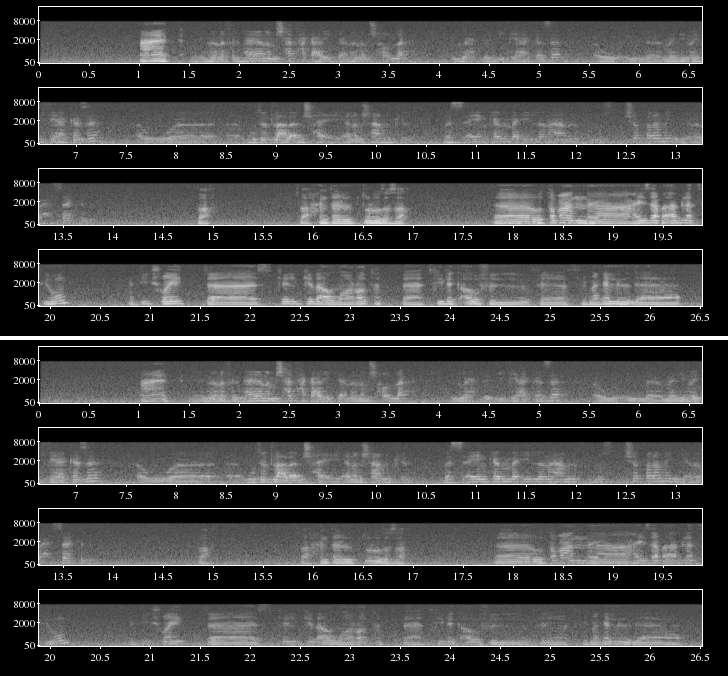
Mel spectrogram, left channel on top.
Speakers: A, on the left (about 65°); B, on the right (about 30°).
A: معاك
B: يعني ان انا في النهايه انا مش هضحك عليك يعني انا مش هقول لك الوحده دي فيها كذا او المدينه دي فيها كذا او آه، وتطلع لا مش حقيقي انا مش هعمل كده بس ايا كان بقى ايه اللي انا هعمله في النص دي شطاره مني انا بحسها كده
A: صح صح انت اللي بتقوله ده صح آه وطبعا آه عايز ابقى اقابلك في يوم هديك شوية آه سكيل كده او مهارات هت- هتفيدك قوي في ال- في في مجال ال-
